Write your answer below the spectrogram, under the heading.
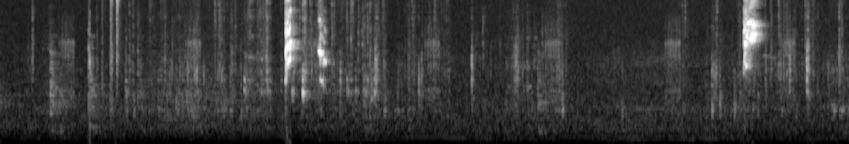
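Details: Pet rosy-faced lovebird indoors giving two loud, harsh, high chirp bursts several seconds apart amid steady soft clicking and rustling sounds.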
